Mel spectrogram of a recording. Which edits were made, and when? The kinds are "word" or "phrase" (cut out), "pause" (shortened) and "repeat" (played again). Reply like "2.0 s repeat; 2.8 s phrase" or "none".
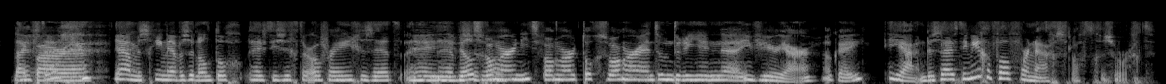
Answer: none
